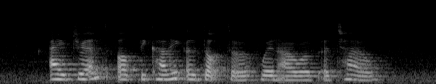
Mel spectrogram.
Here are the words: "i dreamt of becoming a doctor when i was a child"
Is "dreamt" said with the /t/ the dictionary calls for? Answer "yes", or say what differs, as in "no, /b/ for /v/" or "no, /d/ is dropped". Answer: yes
